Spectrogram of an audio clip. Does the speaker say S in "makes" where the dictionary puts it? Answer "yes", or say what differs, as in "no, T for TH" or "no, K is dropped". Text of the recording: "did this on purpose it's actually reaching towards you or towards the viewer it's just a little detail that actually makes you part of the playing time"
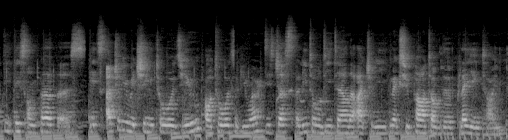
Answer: yes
